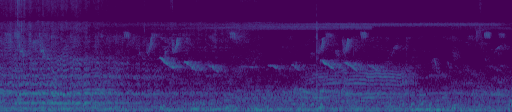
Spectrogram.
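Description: A low, steady bee buzz hums beneath short descending bird chirps and a thin high insect whine.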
